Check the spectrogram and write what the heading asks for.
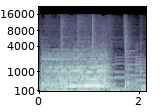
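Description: One long, drawn-out call with a rich, buzzy tone, lasting about a second and a half, rising and then easing slightly in pitch. It sits over background music with a steady bass.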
